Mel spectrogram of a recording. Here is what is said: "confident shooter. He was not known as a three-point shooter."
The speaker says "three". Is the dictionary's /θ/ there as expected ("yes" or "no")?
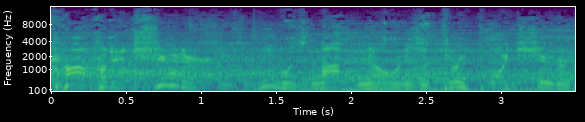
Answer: yes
